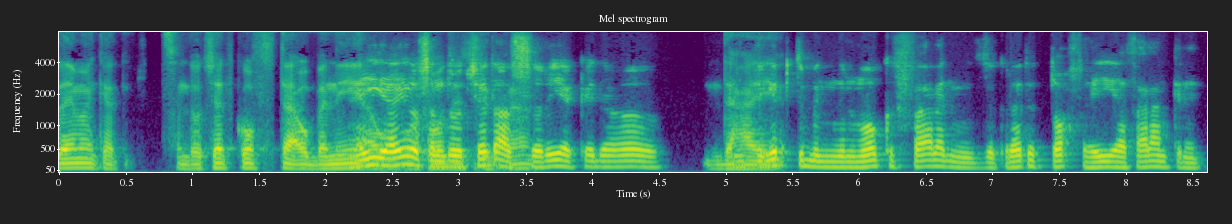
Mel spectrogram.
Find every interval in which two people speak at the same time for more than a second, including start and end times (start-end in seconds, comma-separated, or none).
2.1-3.6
